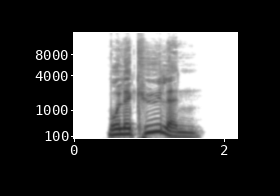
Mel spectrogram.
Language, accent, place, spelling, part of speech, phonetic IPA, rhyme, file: German, Germany, Berlin, Molekülen, noun, [moleˈkyːlən], -yːlən, De-Molekülen.ogg
- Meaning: dative plural of Molekül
